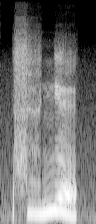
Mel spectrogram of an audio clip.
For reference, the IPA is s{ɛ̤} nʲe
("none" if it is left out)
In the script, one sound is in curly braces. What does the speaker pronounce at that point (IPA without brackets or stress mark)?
ɛ̤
